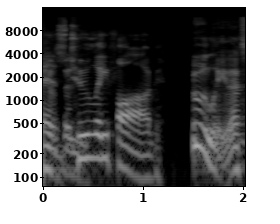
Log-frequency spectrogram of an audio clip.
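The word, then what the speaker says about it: Tule: Thule, that's how you say it.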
